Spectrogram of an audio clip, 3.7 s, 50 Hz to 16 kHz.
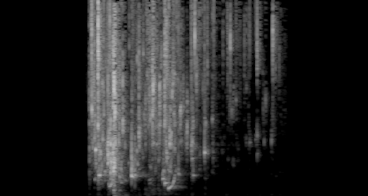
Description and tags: Water pouring 9
pouring, sound-fx, splash, Water, water-drops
